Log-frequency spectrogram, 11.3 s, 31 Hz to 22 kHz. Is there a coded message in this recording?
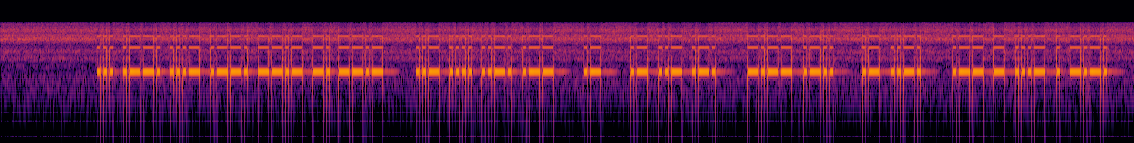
Yes: Morse code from 0.9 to 11.1 s, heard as a keyed tone, hand-sent with a paddle, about 38 wpm, 830 Hz. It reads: SPVPQNQ UHFW A AUR YL AF WTVEC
